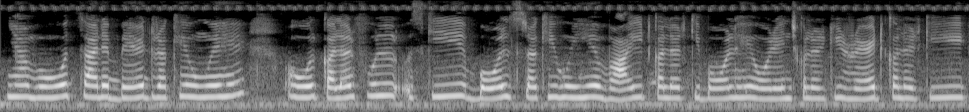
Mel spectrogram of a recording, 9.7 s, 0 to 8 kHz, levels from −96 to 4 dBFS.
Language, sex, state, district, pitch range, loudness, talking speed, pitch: Kumaoni, female, Uttarakhand, Uttarkashi, 265-290 Hz, -17 LUFS, 160 wpm, 275 Hz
